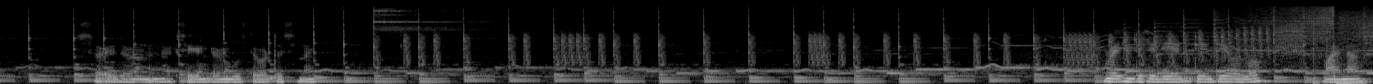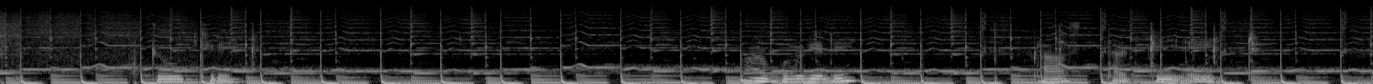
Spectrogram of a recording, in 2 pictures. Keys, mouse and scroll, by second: 13.5 typing, 14.8 typing.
